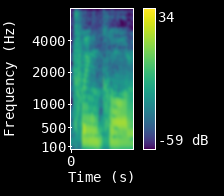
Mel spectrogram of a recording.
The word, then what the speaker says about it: Twinkl: Twinkle website, which is spelled TWINKL, is also brilliant, again curriculum based, and at the moment I think they've got an offer on.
